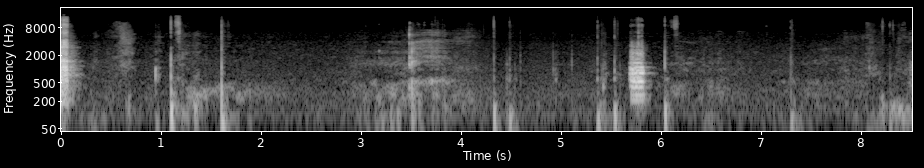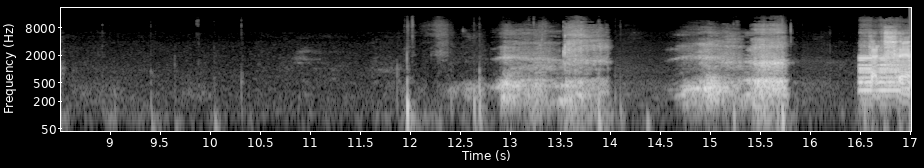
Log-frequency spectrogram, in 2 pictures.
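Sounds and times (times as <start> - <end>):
faint clicks and taps: 0.9 - 1.9, 3.4 - 6.3, 7.0 - 10.6, 11.8 - 12.8.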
